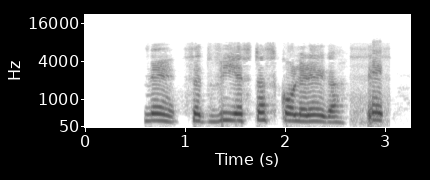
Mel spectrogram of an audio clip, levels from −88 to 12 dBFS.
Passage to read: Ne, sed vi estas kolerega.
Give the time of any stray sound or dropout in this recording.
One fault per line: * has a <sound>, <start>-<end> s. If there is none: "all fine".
* has a laugh, 2.8-3.0 s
